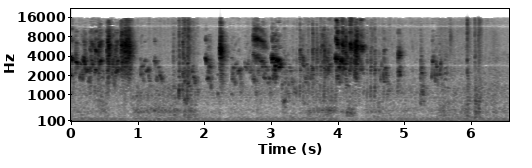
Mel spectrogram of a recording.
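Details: Budgerigar calls: scratchy squawks and short chirps in irregular clusters, with faint rustling and a steady low hum.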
